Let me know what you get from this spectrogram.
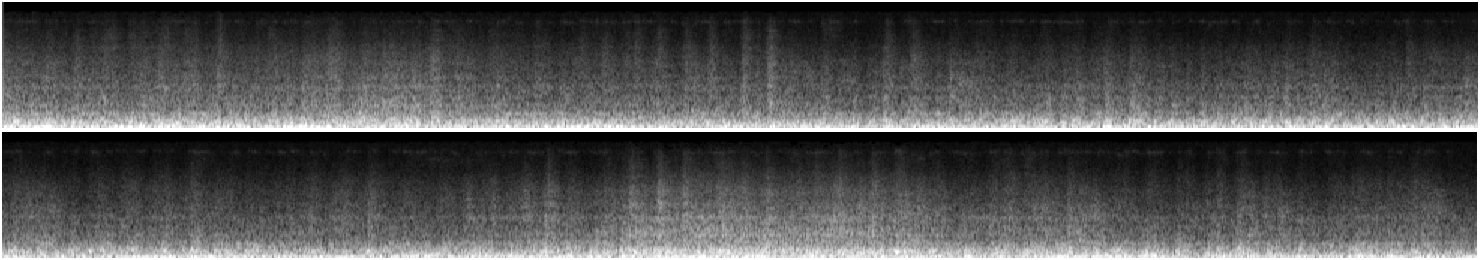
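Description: Train running on the rails after leaving the station: a steady, low rumble, swelling slightly about two-thirds of the way through.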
